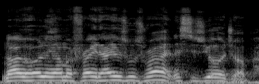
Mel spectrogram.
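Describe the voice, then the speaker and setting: An actor playing a blunt, rough-and-ready male rabbit fighter with a husky voice in a radio drama. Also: sits high, fairly even intonation, fairly quick, warm tone, a little hiss or hum, natural voice. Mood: firm. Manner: rough and ready, plain-spoken.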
